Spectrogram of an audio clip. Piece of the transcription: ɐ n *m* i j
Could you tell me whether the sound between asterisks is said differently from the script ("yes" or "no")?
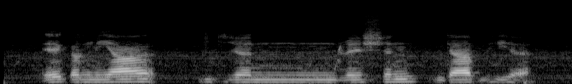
no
